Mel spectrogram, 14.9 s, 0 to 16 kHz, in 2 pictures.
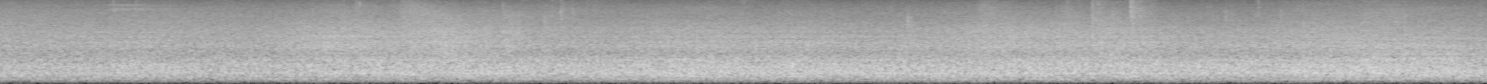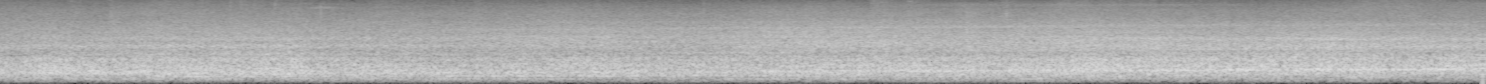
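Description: Sotetsu 11000 series ten-car electric train passing through a station platform without stopping: steady rolling noise of steel wheels on rail, with a faint tone that rises slightly near the end.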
